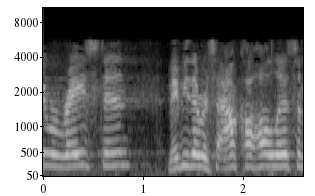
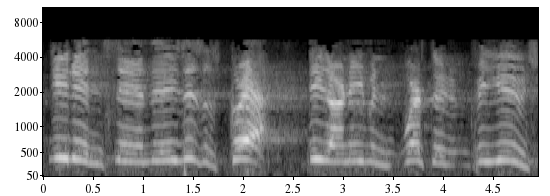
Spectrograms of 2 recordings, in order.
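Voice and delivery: angry foreman; 6 semitones higher, 4 dB louder than usual. Retold or imitated. Preacher voicing the foreman rejecting the boards angrily. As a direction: tear into the worker's sanding. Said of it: "he goes".

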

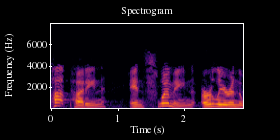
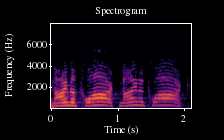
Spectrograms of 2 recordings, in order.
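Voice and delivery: higher, drawn-out disbelieving repeat; acted inner fretting, pitched up and fading on the repeat; exasperated muttered thought; 7 semitones higher, slower than usual. Dad seeing the room unpacked at departure time, high-pitched exasperation.

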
